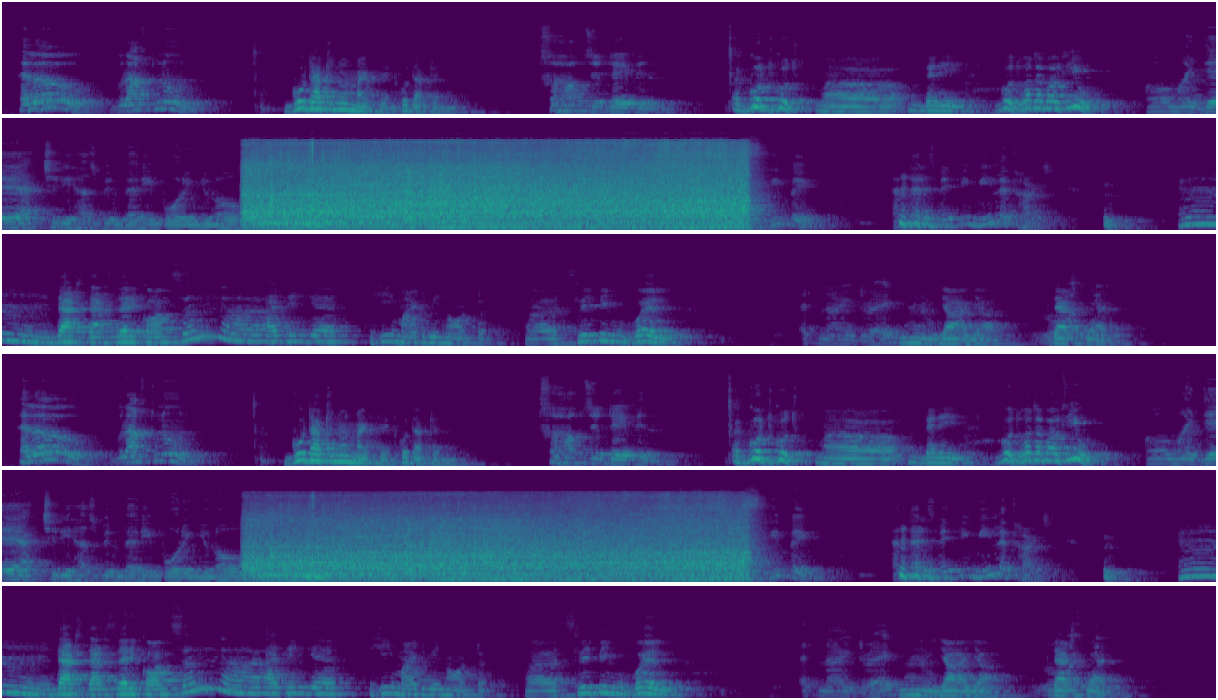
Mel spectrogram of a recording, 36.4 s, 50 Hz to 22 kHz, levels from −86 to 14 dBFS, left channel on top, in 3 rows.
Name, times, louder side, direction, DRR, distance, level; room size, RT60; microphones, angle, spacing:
voice 1, 0.2-2.0 5.4-6.7 8.7-9.1 11.4-15.3 15.7-16.8 17.4-18.0 18.4-20.4 21.0-22.7 32.2-33.9 34.6-35.3, right 1 dB, 80° right, -2 dB, 4.8 m, -51 dB
voice 2, 2.8-4.6 7.3-11.0 15.2-15.4 17.2-17.5 21.1-21.5 23.2-23.3 23.9-27.7 28.0-29.2 29.5-31.1 33.3-34.3 34.7-35.3, right 1 dB, 30° right, 2 dB, 0.7 m, -42 dB
sound 1, 14.5-19.6, left 5 dB, 40° left, 0.4 m, -31 dB
16.0 x 11.0 x 2.4 m, 0.76 s
head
